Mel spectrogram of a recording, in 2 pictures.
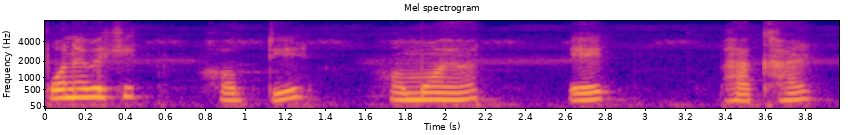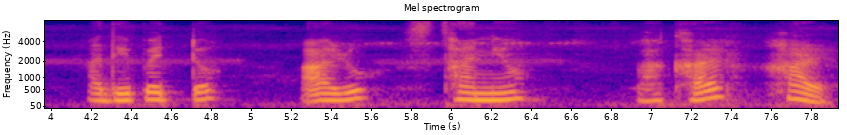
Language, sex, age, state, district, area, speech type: Assamese, female, 18-30, Assam, Charaideo, urban, spontaneous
